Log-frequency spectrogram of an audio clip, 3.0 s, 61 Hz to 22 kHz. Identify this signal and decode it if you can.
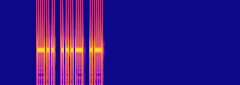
Morse code, heard as a keyed tone, about 40 wpm, 700 Hz. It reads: DVA
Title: All Cut Numbers - 3-Digit 40wpm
